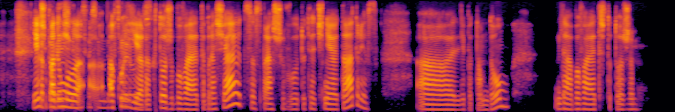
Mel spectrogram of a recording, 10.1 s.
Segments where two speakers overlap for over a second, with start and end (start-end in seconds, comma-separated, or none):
0.6-2.3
